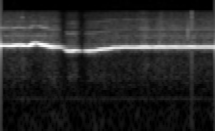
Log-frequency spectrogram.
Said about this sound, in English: So I've got a penny whistle. I've got this fine lute whistle here. Yeah, I can play a tune here. I don't know if this is going to hurt people's ears.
